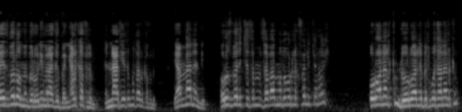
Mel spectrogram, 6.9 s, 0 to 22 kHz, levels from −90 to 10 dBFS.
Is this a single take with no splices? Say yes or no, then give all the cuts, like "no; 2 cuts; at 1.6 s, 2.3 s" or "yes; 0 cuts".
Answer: no; 1 cut; at 5.6 s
